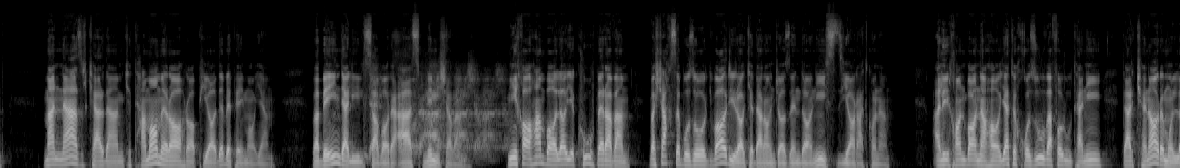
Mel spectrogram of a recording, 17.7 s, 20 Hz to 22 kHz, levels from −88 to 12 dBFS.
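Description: From 5.46 to 7.78 s, feedback echo between two devices: a second device replays this microphone's signal, which is recaptured beyond its echo canceller's reach. Speech returns roughly every 400 ms, thinner and ringing, peaking about 13 dB below. Spectrograms show fainter, evenly spaced repeated stripes.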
